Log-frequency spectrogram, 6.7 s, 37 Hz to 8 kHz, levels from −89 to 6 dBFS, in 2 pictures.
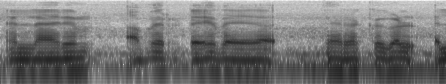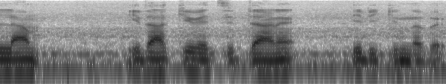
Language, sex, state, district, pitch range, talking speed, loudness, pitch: Malayalam, male, Kerala, Kasaragod, 90-100 Hz, 70 wpm, -15 LUFS, 90 Hz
